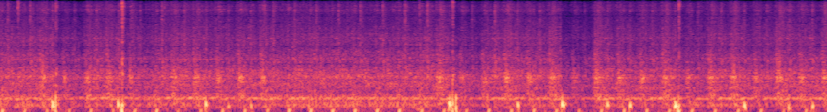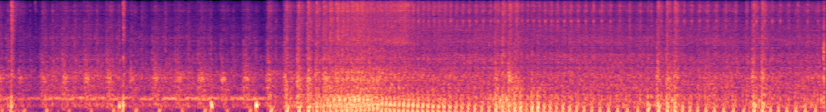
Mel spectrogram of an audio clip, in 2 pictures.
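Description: The Sears Suburban garden tractor's swapped-in small engine idles with a steady firing beat, then about eleven seconds in is throttled up and runs louder and faster.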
